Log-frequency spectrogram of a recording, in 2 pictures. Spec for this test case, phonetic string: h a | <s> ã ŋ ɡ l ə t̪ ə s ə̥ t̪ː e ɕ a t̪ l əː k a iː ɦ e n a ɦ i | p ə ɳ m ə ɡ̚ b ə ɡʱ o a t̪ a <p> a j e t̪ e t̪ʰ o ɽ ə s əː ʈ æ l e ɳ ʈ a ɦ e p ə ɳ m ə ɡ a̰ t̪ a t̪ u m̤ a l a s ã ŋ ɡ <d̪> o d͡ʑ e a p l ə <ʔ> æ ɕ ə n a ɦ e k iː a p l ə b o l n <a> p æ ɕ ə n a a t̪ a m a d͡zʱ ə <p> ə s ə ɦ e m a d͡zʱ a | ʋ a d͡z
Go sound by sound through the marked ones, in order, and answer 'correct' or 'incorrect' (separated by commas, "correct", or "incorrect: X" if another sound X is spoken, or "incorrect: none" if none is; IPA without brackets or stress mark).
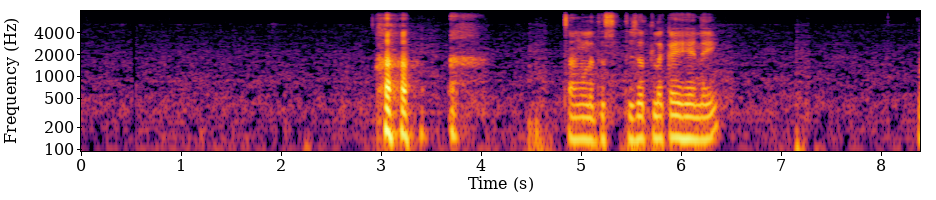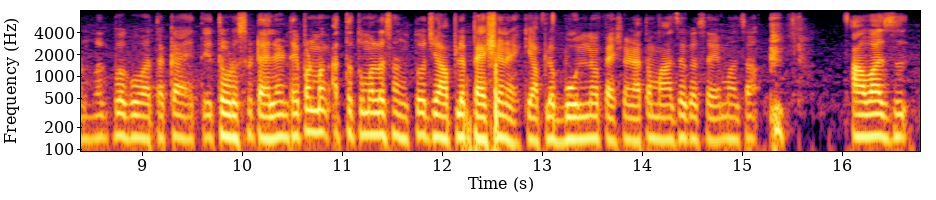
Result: incorrect: t͡s, incorrect: k, incorrect: t̪, incorrect: p, incorrect: ə, incorrect: k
